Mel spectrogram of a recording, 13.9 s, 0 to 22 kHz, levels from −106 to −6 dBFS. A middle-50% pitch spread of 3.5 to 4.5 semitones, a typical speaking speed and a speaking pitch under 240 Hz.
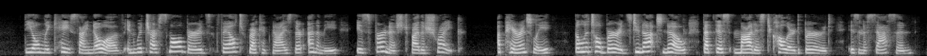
No: average, 3.8 semitones; average, 155 wpm; very high, 250 Hz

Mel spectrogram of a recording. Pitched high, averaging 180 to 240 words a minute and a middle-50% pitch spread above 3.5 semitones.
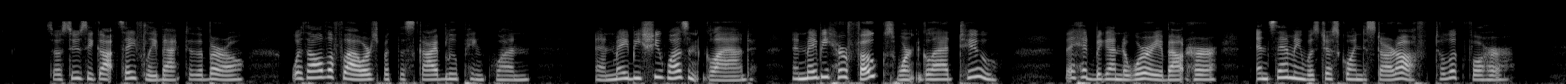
Yes: high, 235 Hz; average, 190 wpm; average, 4.1 semitones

